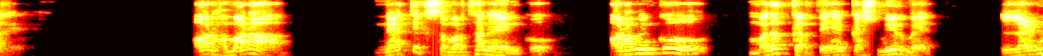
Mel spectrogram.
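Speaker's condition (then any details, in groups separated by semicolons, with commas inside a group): No condition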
